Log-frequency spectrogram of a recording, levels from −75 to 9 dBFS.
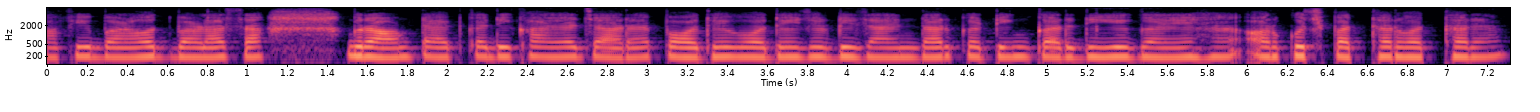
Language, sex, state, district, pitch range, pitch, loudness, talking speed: Hindi, female, Haryana, Rohtak, 195-200 Hz, 195 Hz, -18 LUFS, 190 wpm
